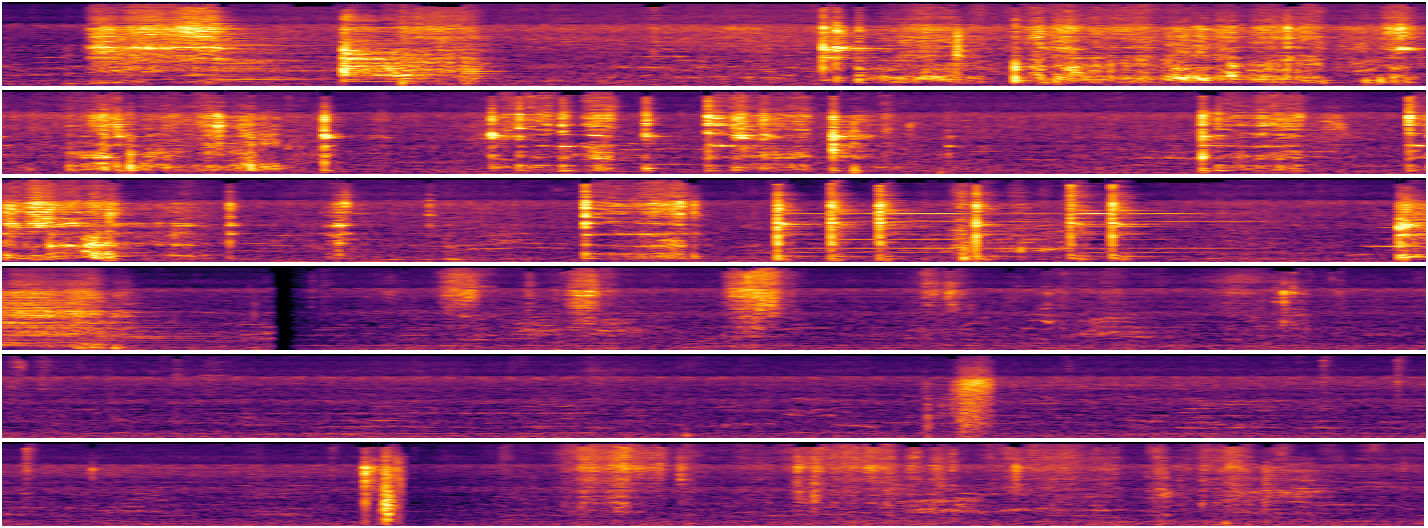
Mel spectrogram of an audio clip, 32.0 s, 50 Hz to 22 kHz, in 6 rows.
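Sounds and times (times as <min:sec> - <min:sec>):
spoon stirring and scraping in pot: 0:00.2 - 0:16.7, 0:17.4 - 0:21.5, 0:28.7 - 0:32.0.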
